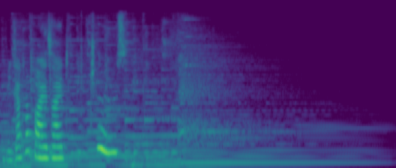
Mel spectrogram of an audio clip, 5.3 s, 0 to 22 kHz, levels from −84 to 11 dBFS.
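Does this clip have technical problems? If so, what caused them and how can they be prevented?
No, nothing technical jumps out here, so there's no fault to trace back or guard against next time.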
